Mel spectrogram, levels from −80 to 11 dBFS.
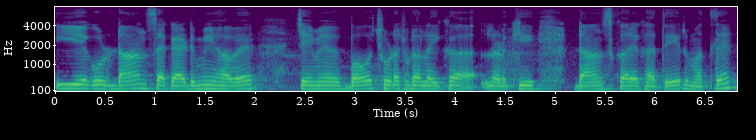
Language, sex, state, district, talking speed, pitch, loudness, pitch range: Bhojpuri, male, Bihar, East Champaran, 140 wpm, 130 Hz, -17 LUFS, 125-140 Hz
